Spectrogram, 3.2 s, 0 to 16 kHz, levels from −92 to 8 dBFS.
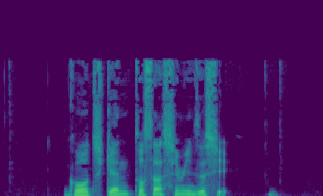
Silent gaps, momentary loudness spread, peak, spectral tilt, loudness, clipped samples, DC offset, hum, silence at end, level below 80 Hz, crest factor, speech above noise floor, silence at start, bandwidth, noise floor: none; 6 LU; -6 dBFS; -5 dB/octave; -25 LUFS; under 0.1%; under 0.1%; none; 0.5 s; -62 dBFS; 20 dB; 54 dB; 0.65 s; 11.5 kHz; -78 dBFS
